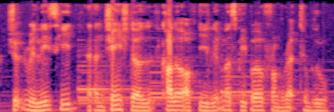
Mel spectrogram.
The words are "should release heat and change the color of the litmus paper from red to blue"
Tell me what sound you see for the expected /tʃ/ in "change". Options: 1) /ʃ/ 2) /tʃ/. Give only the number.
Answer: 2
